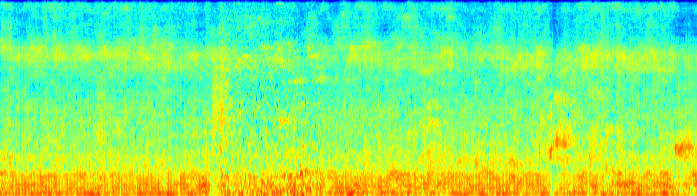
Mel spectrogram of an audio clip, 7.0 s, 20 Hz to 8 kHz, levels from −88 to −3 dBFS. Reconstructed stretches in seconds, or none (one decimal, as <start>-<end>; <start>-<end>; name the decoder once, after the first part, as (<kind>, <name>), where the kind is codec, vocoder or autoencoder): 0.0-2.2 (vocoder, Vocos); 3.2-7.0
